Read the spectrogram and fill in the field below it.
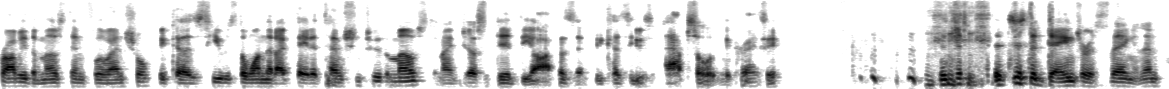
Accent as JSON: {"language": "English", "town": "McKeesport", "region": "Pennsylvania", "country": "United States", "said": "Well, yeah, I'm from McKeesport. That lies on the closest body of water of that is the Yauk River. The second close would be the Monongahela."}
